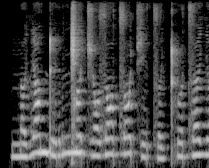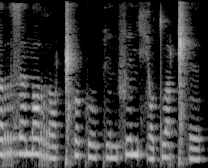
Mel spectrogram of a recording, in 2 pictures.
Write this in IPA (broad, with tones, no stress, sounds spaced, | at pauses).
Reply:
n ʌ˩ ʎ ɑ˥ n ɖ i˩ r ŋ͡ǁ ʌ˥ d͡ʒ ɔ˧ z ɒ˥ d͡z ɔ˥ t͡ʃ i˩ t͡s ʊ˩ ʎ ʈʰ ʊ˧ d͡z ɜ˥ ʎ ʌ˥ r z ɜ˥ n ɒ˥ r ɔ˩ ǁʰ ʊ˧ k u˩ k i˩ n f i˥ n ç ɔ˩ tʷ ɑ˧ ǁʰ ɪ˩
